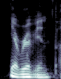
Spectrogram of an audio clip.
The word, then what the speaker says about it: Rivian: But well, I think that the Rivian is one. Did I say that properly? – Yeah, Rivian.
